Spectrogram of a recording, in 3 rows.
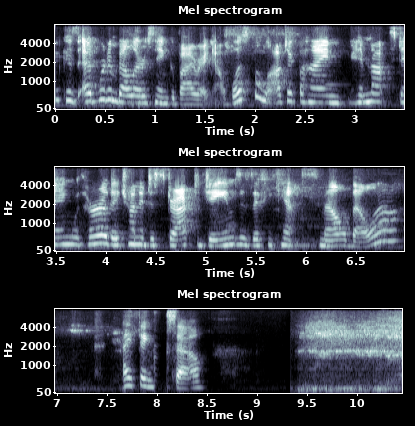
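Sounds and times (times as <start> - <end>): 
speech: 0.0 - 7.0, 7.6 - 8.6
tires screeching as two cars drive away: 9.4 - 10.4.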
